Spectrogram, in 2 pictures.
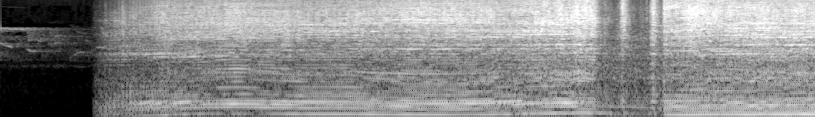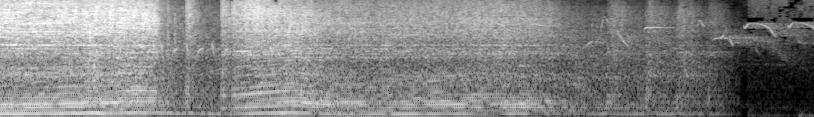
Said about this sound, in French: Oh, c'est pas vrai! Encore un de ces engins à moteur qui vient perturber notre calme! Ça m'a réveillé de ma sieste!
